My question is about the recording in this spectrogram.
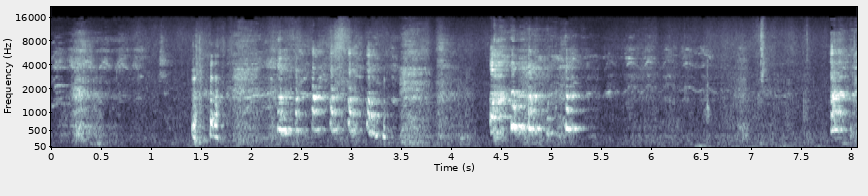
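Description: People laughing in two bouts, one about a second and a half in and a louder one around four and a half seconds in.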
